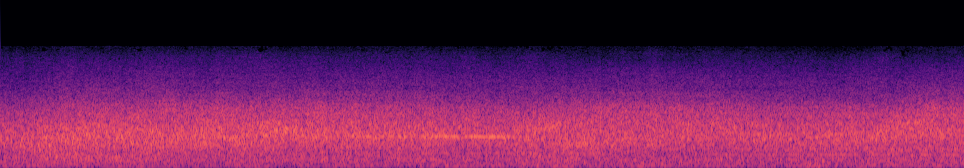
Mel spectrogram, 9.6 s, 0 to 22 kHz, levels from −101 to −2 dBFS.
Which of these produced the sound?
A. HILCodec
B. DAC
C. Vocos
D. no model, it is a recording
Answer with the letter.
D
